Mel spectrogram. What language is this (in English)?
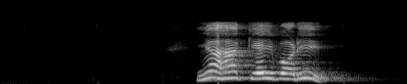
Nepali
